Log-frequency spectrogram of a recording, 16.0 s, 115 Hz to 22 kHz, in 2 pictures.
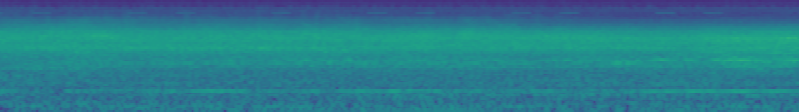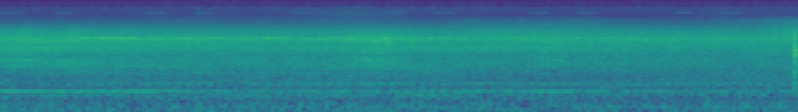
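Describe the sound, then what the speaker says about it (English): American Airlines Boeing 787-9 jet at Lisbon Airport, a broad steady roar of engine noise filling the whole stretch at a constant level, heard from a distance without talk. "beautiful American 787-9"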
